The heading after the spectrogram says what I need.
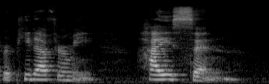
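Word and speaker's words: heißen: set in German and the S sound is pronounced just like in the English word snow so it's a sound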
